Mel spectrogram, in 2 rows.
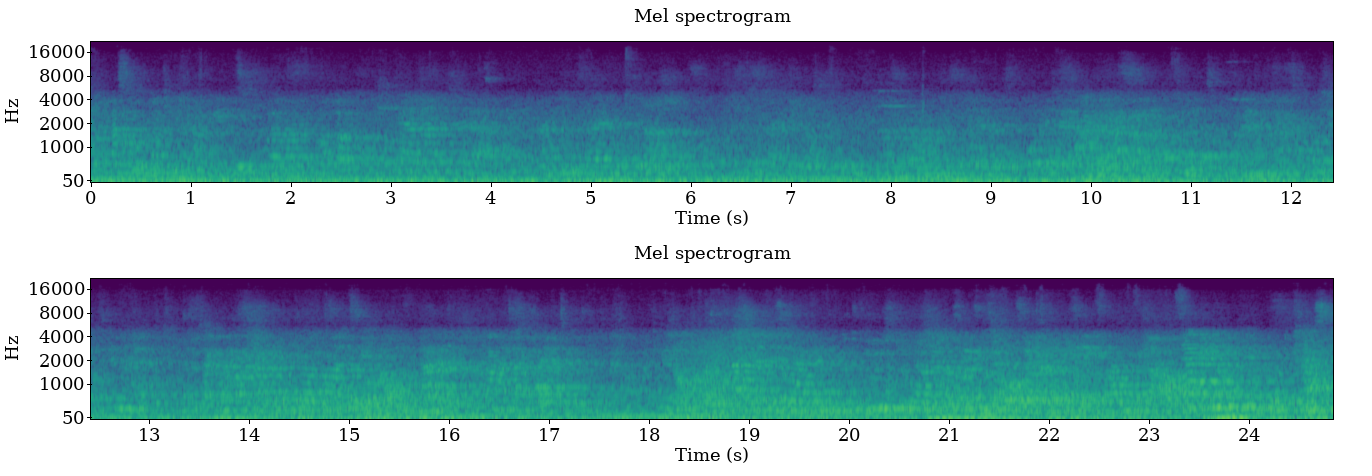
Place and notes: TV tower, floor - empty space
TV tower berlin, empty room 1st floor, temporary artspace, preparations for a press conference.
